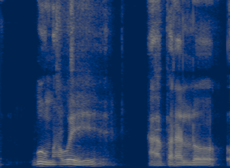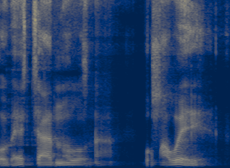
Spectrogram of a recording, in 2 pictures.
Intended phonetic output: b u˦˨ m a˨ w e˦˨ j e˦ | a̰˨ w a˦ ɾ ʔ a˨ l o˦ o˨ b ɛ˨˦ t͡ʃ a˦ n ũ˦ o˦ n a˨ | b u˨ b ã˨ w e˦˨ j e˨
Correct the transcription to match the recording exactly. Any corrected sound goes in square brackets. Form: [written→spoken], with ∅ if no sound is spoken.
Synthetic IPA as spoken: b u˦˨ m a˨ w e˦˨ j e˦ | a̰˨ [w→b] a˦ ɾ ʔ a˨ l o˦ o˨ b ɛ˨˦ t͡ʃ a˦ n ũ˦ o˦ n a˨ | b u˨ [b→m] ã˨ w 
